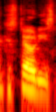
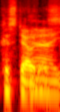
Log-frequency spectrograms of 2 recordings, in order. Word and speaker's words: Custodes: goddamn names uh custodes I know how to say custodes now instead of custodis you said quite a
